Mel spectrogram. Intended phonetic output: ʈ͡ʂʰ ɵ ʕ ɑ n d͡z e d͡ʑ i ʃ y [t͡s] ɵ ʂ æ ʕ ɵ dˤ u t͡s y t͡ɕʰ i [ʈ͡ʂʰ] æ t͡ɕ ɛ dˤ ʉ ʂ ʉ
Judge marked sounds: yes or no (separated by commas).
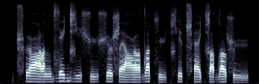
no, yes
